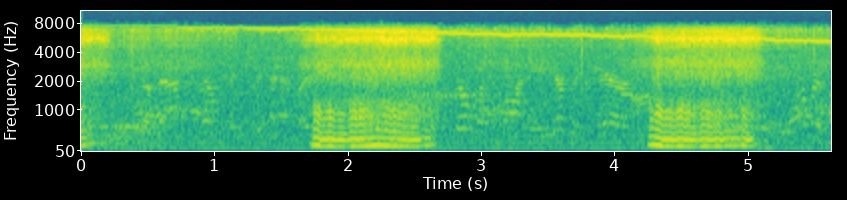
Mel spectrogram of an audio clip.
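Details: Oscar the cat snoring while asleep: loud, buzzing snores on each breath in, about one every 2.5 seconds, with quieter breaths out between.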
